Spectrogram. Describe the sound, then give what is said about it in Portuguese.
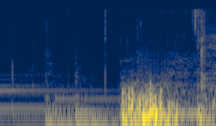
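Horse-drawn carriage departing: a few light hoof clops and clicks, then a louder, rolling rumble as it moves off. “As três saíram sem olhar para trás, entraram na carruagem e partiram imediatamente.”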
